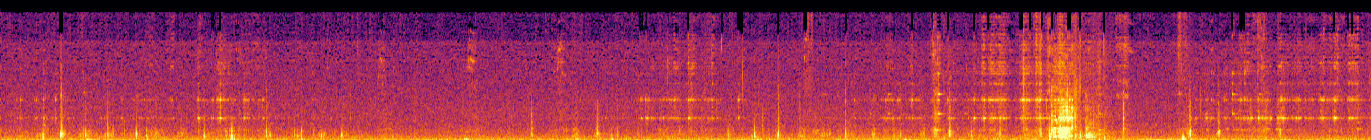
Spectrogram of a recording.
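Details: A pet rabbit makes soft, odd, alien-like clicking and ticking sounds, then one sharp sneeze; it sneezes often and is under veterinary care.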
